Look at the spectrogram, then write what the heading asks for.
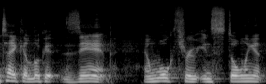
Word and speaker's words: XAMPP: And when it comes to stack-based, there are a bunch that all rhyme with AMP. Well, XAMPP is the cross-platform solution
